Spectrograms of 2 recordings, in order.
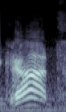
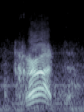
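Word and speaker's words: Град: Technically, the UG's name is pronounced Grad, the Ukrainian way. But most in the business pronounce it as Grad, Russian style.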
